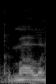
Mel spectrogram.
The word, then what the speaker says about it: Kamala: I want to thank Vice President Kamala Harris for being an extraordinary, or Kamala Harris, excuse me, on the mispronunciation.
